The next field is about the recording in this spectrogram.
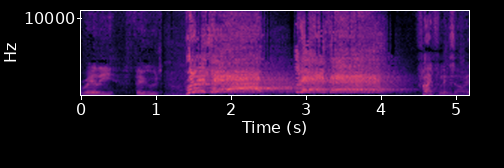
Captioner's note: shouts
